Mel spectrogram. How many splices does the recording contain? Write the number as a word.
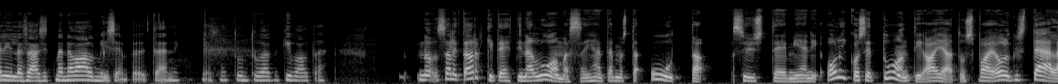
zero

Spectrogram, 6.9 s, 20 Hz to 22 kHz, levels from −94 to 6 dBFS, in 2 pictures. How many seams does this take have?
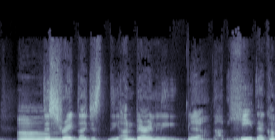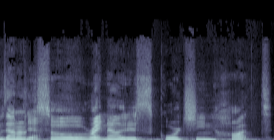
one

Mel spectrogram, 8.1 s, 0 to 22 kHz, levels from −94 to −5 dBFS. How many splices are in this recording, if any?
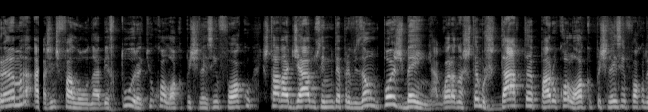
one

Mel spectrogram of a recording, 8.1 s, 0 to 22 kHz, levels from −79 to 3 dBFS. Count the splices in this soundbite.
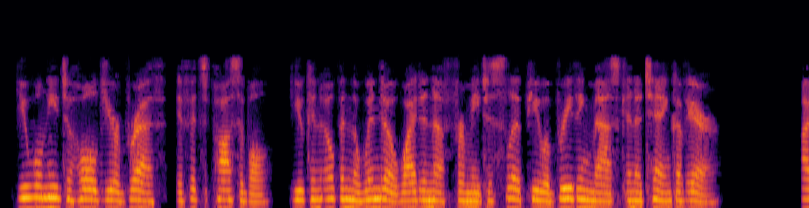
two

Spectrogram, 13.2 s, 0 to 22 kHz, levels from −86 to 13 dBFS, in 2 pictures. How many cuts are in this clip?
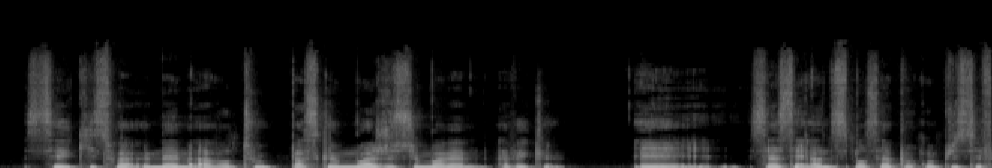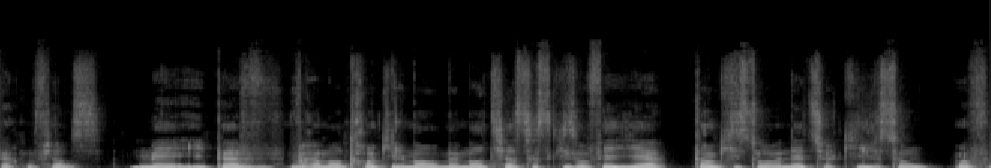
zero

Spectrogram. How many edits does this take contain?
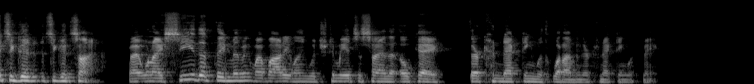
one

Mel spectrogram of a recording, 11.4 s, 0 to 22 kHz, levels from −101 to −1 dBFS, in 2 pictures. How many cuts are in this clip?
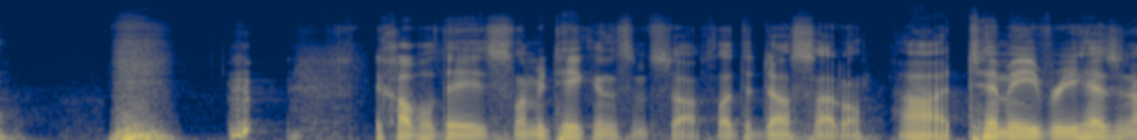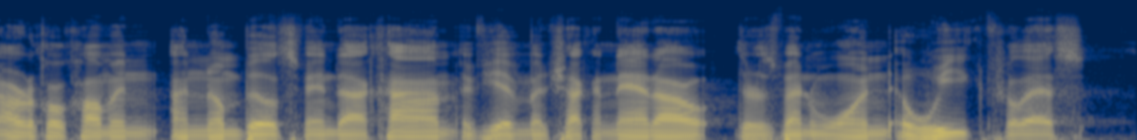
two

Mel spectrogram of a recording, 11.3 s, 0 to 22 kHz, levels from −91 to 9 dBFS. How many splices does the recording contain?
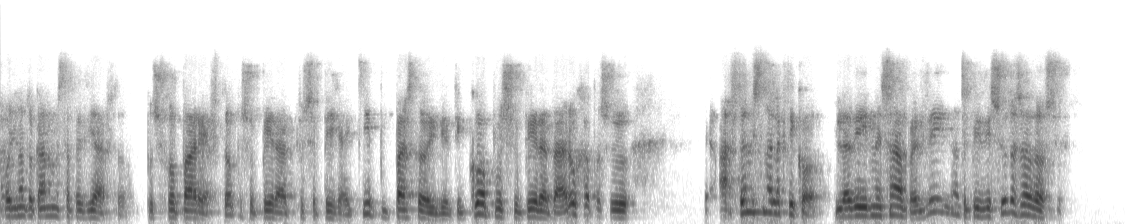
three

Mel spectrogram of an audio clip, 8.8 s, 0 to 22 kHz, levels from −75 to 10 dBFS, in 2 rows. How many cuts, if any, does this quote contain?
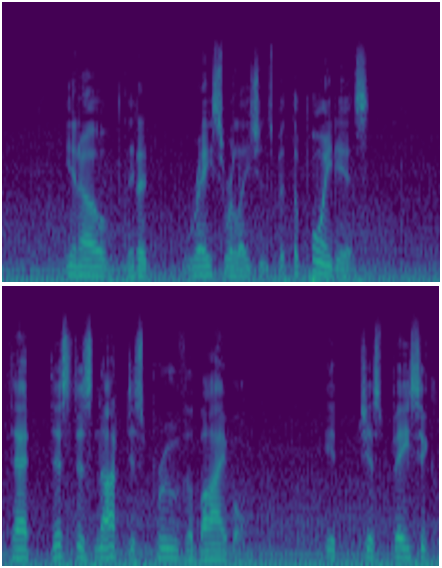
three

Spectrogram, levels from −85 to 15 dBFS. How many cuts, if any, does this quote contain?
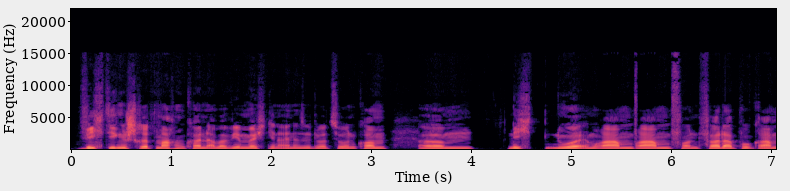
three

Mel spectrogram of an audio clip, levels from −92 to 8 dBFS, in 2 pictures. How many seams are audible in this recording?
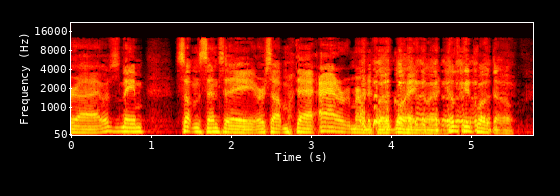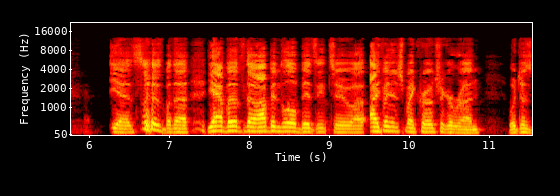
five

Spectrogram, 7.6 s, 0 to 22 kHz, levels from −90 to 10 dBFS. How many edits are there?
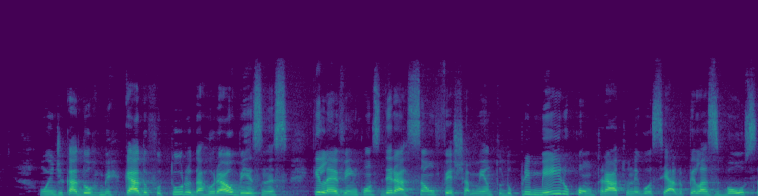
zero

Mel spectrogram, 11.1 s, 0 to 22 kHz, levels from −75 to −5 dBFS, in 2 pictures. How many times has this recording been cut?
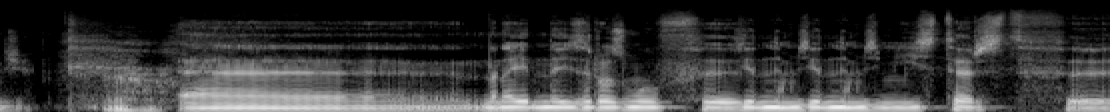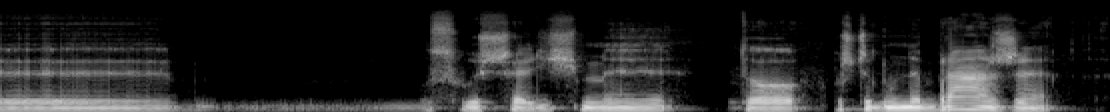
five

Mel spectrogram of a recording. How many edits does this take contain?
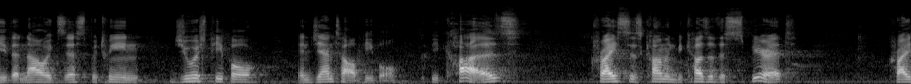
zero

